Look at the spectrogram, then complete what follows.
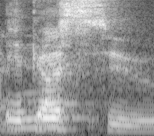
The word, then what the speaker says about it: Guts: Yeah, Guts has tons of different pronunciations for his name. In this game, Gutsu.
